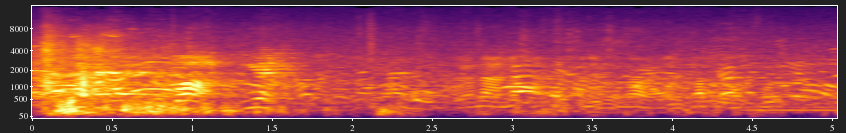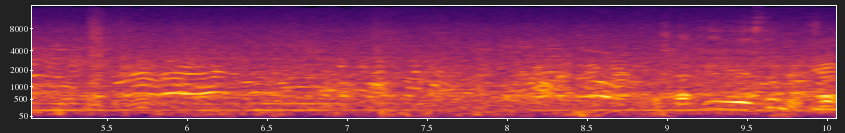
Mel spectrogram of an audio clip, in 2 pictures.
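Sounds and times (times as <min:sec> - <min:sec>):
spectators talking: 0:00.0 - 0:10.0.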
